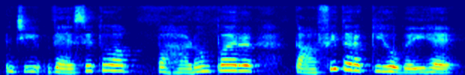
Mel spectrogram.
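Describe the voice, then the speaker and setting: A woman's voice: fairly high pitch, lively intonation, takes it slowly, warm tone. A woman voicing a chatty middle-aged mother in a story, nagging and exasperated. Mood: coaxing. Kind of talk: acted storytelling dialogue.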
